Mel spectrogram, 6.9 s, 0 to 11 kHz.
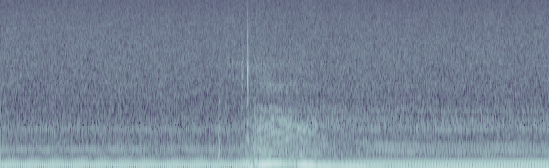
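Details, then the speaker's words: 2006 Toyota Yaris, 227,000 km, heard from inside just after a cold start: low, smooth, slightly fast idle with a brief disturbance midway and no ticking or knocking; the engine sounds very nice. "Yeah, it's got a little bit of a fast idle, but that's because it just started up."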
